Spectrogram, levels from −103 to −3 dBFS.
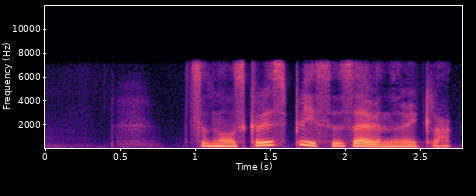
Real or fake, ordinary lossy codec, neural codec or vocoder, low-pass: fake; none; codec, 16 kHz, 0.8 kbps, ZipCodec; 7.2 kHz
